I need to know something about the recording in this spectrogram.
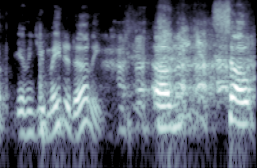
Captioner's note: laughter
